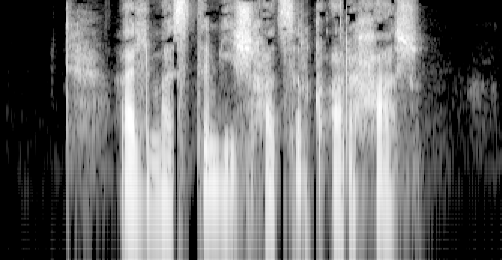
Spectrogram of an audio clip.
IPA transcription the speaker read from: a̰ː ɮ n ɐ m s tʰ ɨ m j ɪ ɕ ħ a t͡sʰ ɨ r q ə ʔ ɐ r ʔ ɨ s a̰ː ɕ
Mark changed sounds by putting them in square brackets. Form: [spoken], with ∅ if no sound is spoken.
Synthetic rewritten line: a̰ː ɮ [m] ɐ [∅] s tʰ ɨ m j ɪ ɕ ħ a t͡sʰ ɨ r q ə ʔ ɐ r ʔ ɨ [ħ] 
